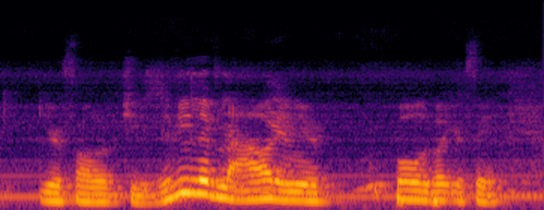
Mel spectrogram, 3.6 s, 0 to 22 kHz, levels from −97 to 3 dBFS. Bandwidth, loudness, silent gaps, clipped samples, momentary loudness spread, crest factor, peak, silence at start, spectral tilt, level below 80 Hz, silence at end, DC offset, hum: 6.4 kHz; -19 LUFS; none; under 0.1%; 12 LU; 18 dB; -2 dBFS; 0 s; -10.5 dB/octave; -56 dBFS; 0 s; under 0.1%; none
